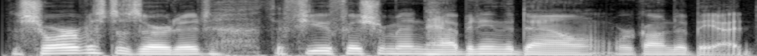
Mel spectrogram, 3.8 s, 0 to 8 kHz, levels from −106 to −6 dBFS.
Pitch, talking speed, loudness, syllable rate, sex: 125 Hz, 220 wpm, -16 LUFS, 6.7 syllables/s, male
